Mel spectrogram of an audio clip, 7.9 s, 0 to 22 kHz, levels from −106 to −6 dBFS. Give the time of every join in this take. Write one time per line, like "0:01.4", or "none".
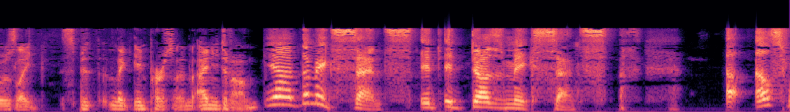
0:02.3
0:03.0
0:06.5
